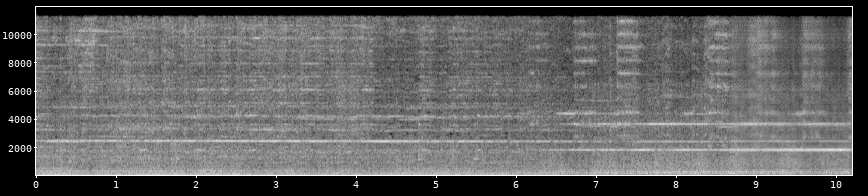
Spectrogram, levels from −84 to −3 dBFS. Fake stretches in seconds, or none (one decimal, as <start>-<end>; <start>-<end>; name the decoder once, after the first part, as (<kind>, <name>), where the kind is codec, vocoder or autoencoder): 8.7-10.2 (vocoder, Vocos)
